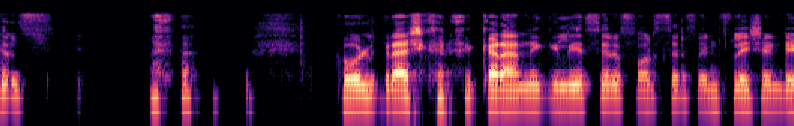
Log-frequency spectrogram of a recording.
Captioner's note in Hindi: हंसी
